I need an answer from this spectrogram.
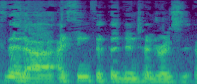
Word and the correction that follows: Nendoroid: how do you say it again? – Nendoroid. – Nendoroid, okay.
